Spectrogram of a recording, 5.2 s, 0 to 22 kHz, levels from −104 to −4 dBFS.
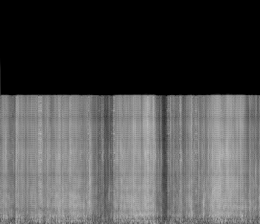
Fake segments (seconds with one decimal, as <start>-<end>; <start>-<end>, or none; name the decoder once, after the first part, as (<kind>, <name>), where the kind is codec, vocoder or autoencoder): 0.0-5.2 (vocoder, Vocos)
